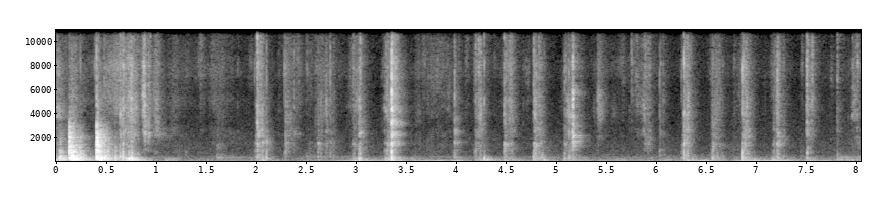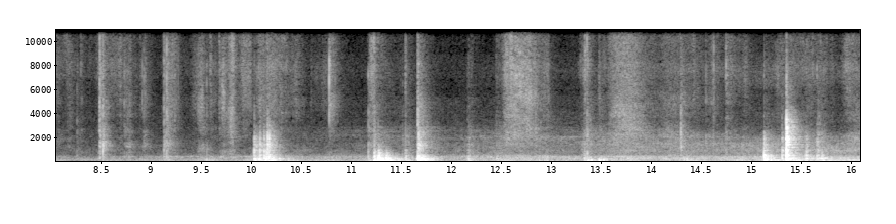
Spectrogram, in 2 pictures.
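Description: Tarot cards are shuffled and spread on a table in a quiet room, giving rapid close riffles and flicks, then scattered taps and slides as cards are laid out, with brief louder shuffling bursts later.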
